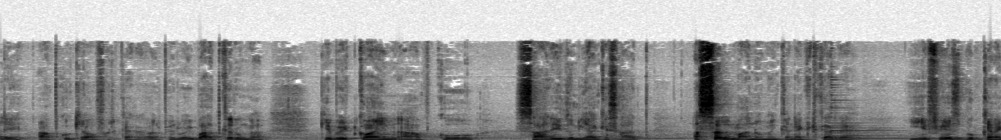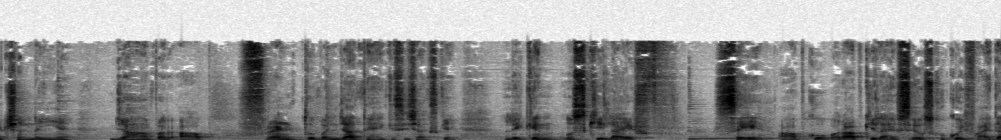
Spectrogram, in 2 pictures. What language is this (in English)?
Urdu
